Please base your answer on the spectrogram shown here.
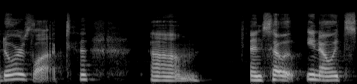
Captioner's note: chuckles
